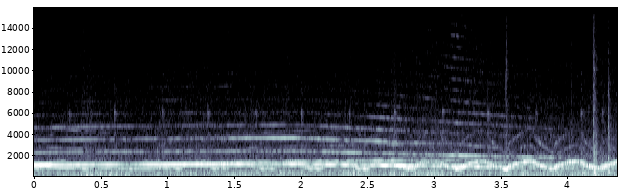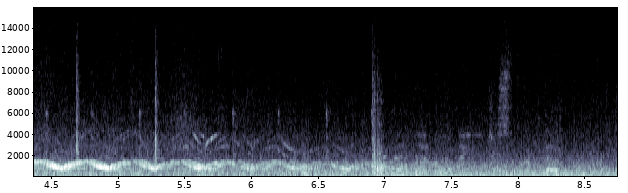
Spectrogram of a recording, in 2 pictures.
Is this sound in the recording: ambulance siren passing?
yes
